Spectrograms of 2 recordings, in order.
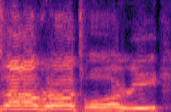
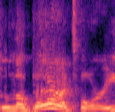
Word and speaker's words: laboratory: Even my mom recalls the ending theme song in Dexter's Laboratory, and remember, it is pronounced laboratory, not laboratory.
